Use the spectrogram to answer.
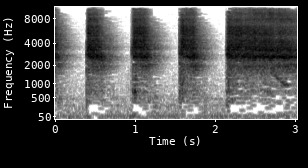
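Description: Forceful "ch" breath exhalations from a breathing exercise: sharp, hissy pulses in a steady rhythm, the last one held longer as the remaining air is pushed out.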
